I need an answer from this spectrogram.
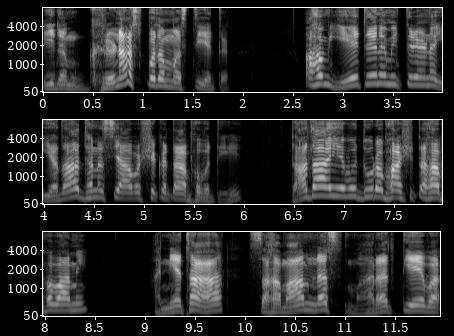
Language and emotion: Sanskrit, disgusted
